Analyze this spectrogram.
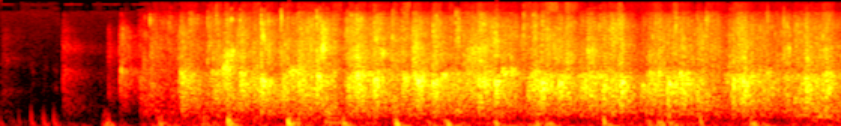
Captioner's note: applause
